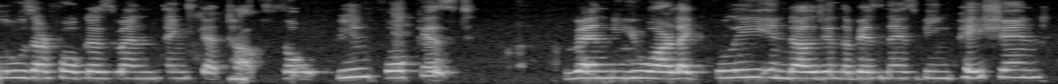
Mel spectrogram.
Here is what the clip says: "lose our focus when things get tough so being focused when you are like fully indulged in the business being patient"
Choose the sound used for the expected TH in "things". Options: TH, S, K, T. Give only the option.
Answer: T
